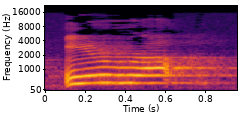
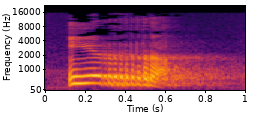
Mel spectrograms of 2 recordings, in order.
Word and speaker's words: Ira: It's not Ira, but Ira.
